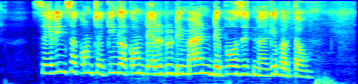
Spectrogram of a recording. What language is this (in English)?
Kannada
